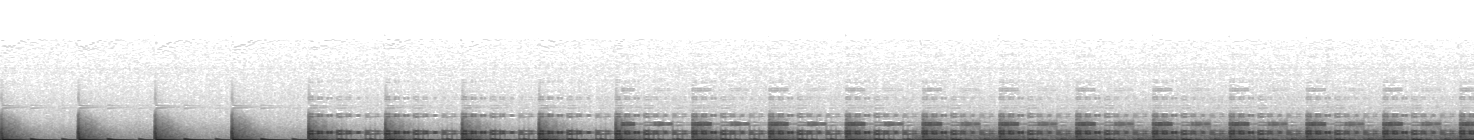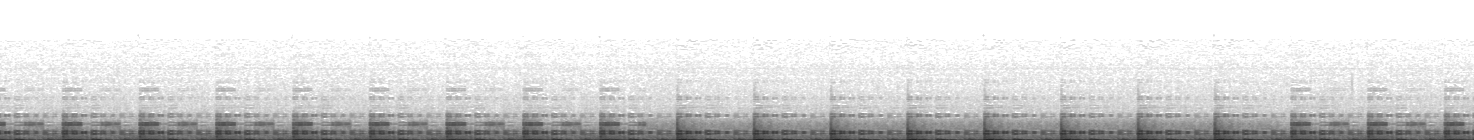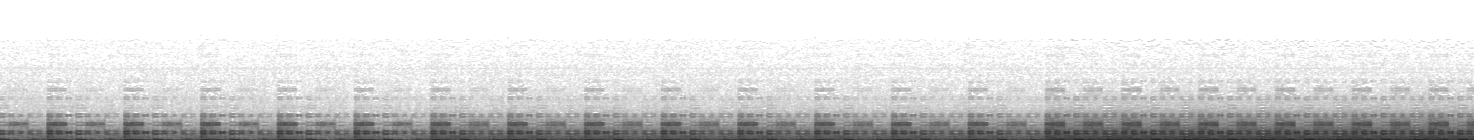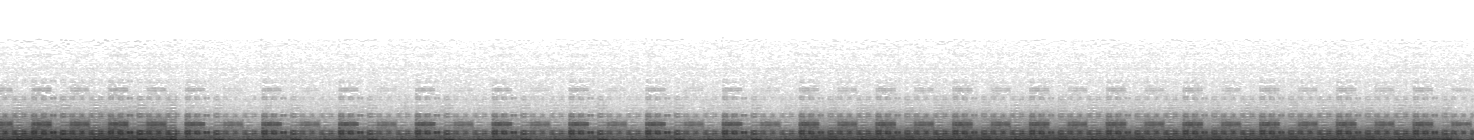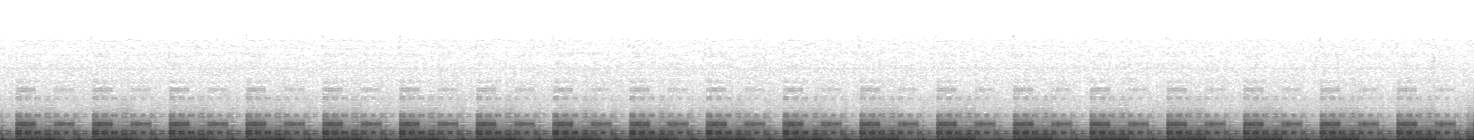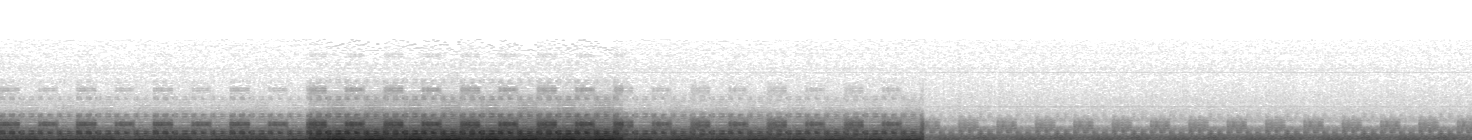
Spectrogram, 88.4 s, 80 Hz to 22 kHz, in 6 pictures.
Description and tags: various rhyhms
A rhythmic loop. Different bends are activated on the keyboard in time with the loop.
sk-1, rythmic, drum-machine, circuit-bent, lo-fi, casio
